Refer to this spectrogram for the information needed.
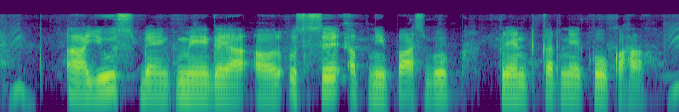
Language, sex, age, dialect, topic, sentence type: Hindi, male, 25-30, Kanauji Braj Bhasha, banking, statement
